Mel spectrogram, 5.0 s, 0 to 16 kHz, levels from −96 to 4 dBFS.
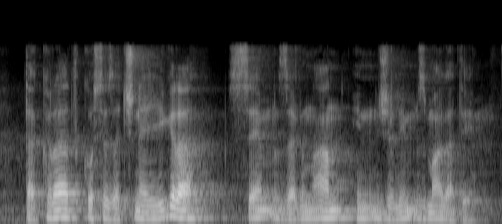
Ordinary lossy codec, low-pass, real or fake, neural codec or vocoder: MP3, 64 kbps; 7.2 kHz; real; none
